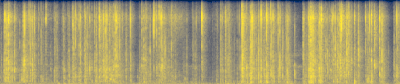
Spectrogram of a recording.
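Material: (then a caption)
Plastic. A sealed clear-and-printed plastic stir-fry noodle pouch with a block of noodles inside, lying on a wooden tray, is tapped and scratched with long acrylic nails and then flipped over. The result is dense, fast, bright crinkling and clicking with quick sharp taps and almost no low end, with brief pauses near four and six seconds.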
